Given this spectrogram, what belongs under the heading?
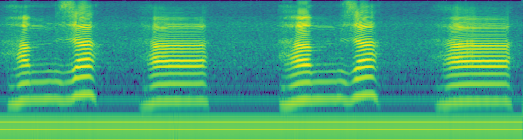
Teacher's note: Hamza ha pronounced from the bottom part of the throat.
